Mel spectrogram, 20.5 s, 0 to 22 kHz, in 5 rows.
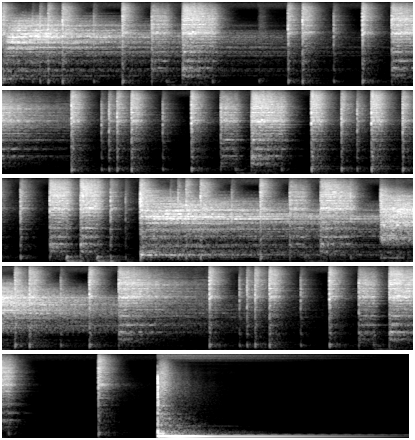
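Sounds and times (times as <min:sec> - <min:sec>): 
tom drum: 0:00.0 - 0:02.0, 0:08.7 - 0:15.0, 0:18.0 - 0:19.4
cymbal: 0:00.0 - 0:05.5, 0:08.7 - 0:16.6
hi-hat: 0:00.0 - 0:16.6.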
